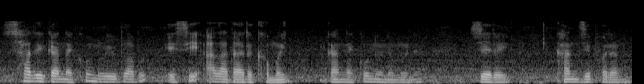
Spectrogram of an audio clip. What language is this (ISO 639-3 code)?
brx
